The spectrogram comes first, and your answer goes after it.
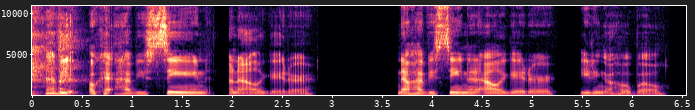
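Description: Her pace moderate and her intonation fairly even, a woman speaks in a plain, everyday voice at a fairly low pitch. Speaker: podcast co-host. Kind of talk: casual banter podcast chat.

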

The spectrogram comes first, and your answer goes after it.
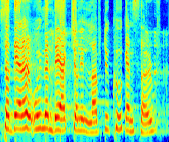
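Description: A woman speaks at a high pitch with ordinary pitch variation. Noticeable background noise runs behind her. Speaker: congregation member, researcher.

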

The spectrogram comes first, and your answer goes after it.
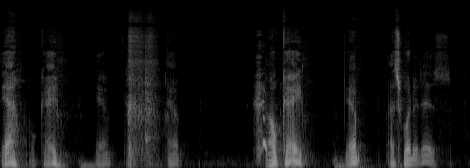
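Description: The speech moves at a fairly slow pace with long, frequent pauses, a somewhat breathy quality and ordinary pitch variation. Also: man. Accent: American. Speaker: actor. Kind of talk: casual interview chat.

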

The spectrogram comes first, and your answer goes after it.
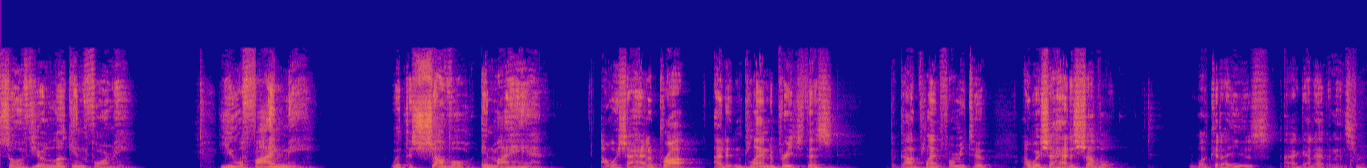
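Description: A man talks at a moderate pace in a medium pitch, his tone animated and somewhat breathy, with ordinary pitch variation. He leaves long, frequent pauses, and the recording is very clean with a silent background. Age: 50s. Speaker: pastor. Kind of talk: sermon.

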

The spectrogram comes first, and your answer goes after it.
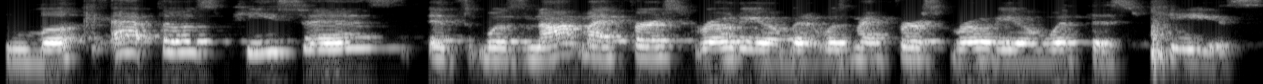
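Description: A woman with an unremarkable speaking voice speaks fairly slowly at a medium pitch. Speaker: podcast host. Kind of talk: casual interview chat.

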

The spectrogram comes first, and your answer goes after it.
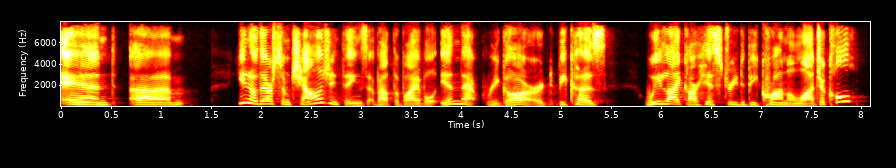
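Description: A woman talks in a plain, everyday voice at medium pitch. Her pace is moderate and her pitch variation ordinary. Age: 50s. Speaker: author and Bible teacher. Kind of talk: casual interview.

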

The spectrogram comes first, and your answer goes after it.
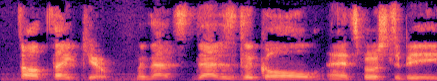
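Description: Moderate-paced male speech at a medium pitch amid noticeable background noise. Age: 40s. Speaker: comic book writer and artist. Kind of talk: interview.

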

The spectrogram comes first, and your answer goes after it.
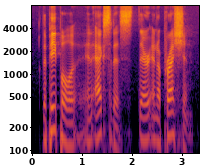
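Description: A man's fairly high, plain, everyday voice at a fairly slow pace with ordinary pitch variation, on a very clean recording with a silent background. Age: 60s. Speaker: pastor. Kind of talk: sermon. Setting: church.

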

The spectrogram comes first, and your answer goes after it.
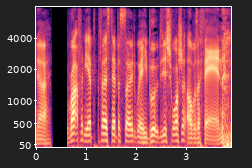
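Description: Lively in intonation and bright, sharp in tone, a man with a medium pitch speaks at a very fast pace. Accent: Australian. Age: 20s. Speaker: podcast guest. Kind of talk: casual chat.

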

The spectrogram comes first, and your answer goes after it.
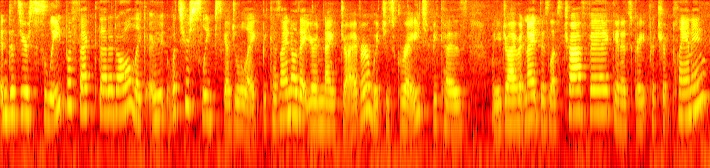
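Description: With noticeable background noise behind her, a woman talks at a moderate pace in a fairly high pitch, her pitch swinging very widely and hardly any pauses breaking her speech. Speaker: interviewer at trucking company. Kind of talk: interview, casual conversation.

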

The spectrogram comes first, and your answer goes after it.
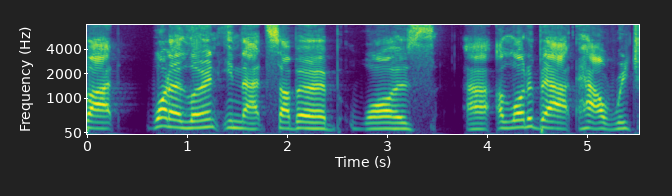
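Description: Against a quiet background, a man talks very slowly with an Australian accent. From Sydney, Australia. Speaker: property investor and mentor. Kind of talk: interview storytelling.

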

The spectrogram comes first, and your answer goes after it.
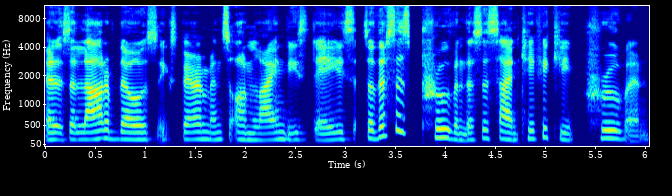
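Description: In a German accent, a woman speaks at a moderate pace with a fairly low pitch and fairly even intonation, the sound dry and close with no echo. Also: hardly any pauses, very clean recording, silent background. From Germany. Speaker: leadership coach and author. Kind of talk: interview conversation.

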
